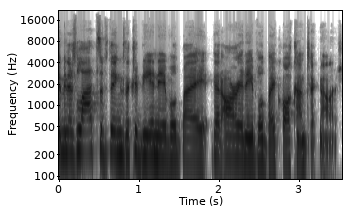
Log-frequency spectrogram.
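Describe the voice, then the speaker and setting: A woman with a Midwestern US accent and ordinary pitch variation, in a very clean recording with a silent background. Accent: US Midwest. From Michigan, US. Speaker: tech company sustainability executive. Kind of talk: interview.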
